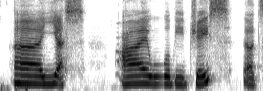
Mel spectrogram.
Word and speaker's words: Jace: your animal type uh yes i will be jace that's spelled j-a-c-e pronouns they them and i'll be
